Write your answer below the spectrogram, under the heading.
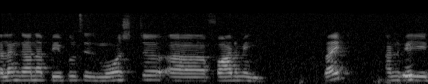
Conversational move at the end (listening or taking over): taking over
